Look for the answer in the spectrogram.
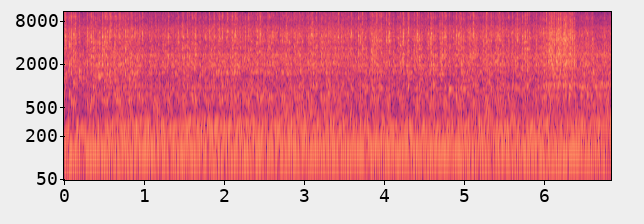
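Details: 1961 Chevrolet Parkwood wagon V8, timing set by ear without verified top dead center: deep, even idle with a steady low rumble and no misses or knocks; normal idle.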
